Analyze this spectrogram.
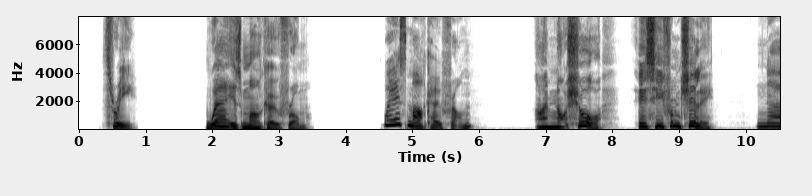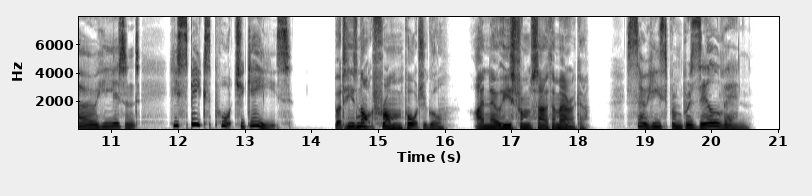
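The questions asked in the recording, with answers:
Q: Where is Marco from?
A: Brazil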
